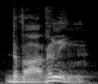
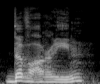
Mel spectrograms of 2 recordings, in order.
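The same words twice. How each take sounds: First: The stress falls on the last syllable. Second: The stress falls before the last syllable. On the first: The speaker calls it right. "but davarim. Right? So rim is the tonic syllable" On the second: The speaker calls it wrong. "Not davarim"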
